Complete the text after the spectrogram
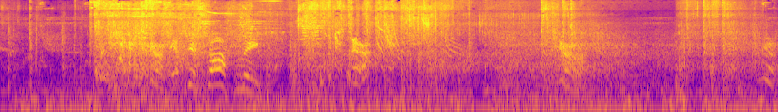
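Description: A monster growls and roars nearby.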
